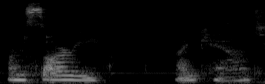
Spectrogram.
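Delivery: small whispered apology. Acted. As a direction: whisper it, sorry and defeated. Ricky sadly refuses to roll.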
